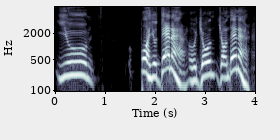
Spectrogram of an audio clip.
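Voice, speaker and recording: A Brazilian man with a fairly high voice tells a story in a relaxed podcast chat. He is slangy and animated and swears freely, acting out what other people said. The sound is dry and close. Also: unhurried, no echo.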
